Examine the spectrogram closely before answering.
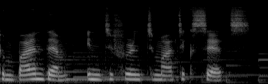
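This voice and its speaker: Her intonation stays fairly even. Behind the woman's voice, music plays. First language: not English. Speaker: illustrator and small business owner. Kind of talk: casual voice-over narration.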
